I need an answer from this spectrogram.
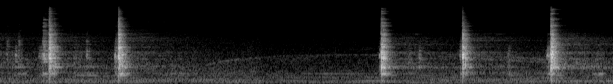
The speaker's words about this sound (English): And another prodigious lock on the inside of this. Look at that monstrous padlock. Try to knock the door. See if they can.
